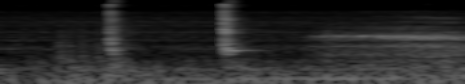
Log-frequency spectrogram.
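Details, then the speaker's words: Japan-made General Electric stereo being tested: turning the knob to the right gives two crisp, separate clicks in a quiet room, a clean detent action showing the control works normally. "when I turn this to the right side you're going to hear a clicking sound so that is good that means that this is working"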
